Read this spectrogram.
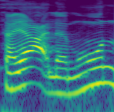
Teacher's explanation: মধ্যে আরজি 3 আলিফ টান দিয়ে নুনের মধ্যে সাকিন করে ওয়াকফ করতে হবে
